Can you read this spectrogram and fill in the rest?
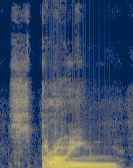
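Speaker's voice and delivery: a sudden high, loud "spring" like a trap snapping; spring sound effect. Acted. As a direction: pop the word out as the net snaps. Trap snaps shut in story.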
